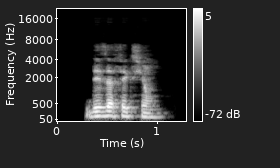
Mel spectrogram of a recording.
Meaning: disaffection
- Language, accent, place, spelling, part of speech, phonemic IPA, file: French, France, Lyon, désaffection, noun, /de.za.fɛk.sjɔ̃/, LL-Q150 (fra)-désaffection.wav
